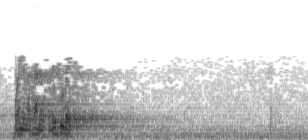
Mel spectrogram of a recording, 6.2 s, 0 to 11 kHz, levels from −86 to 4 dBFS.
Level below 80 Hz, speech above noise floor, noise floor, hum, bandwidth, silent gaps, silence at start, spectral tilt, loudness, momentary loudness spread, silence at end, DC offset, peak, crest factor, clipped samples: -44 dBFS; 23 dB; -38 dBFS; none; 2.9 kHz; none; 0 s; -13.5 dB/octave; -18 LUFS; 24 LU; 0 s; under 0.1%; -4 dBFS; 18 dB; under 0.1%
